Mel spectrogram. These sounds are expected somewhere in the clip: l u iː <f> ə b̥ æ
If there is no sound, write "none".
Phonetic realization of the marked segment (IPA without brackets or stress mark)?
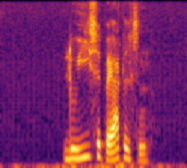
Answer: s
